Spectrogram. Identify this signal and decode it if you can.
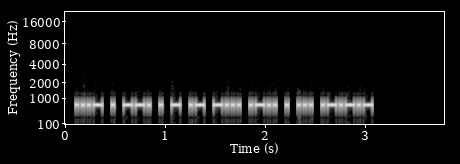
Morse code, heard as a keyed tone, about 40 wpm, 700 Hz. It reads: VEGETABLES.
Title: Pangram Challenge v2 - 40wpm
